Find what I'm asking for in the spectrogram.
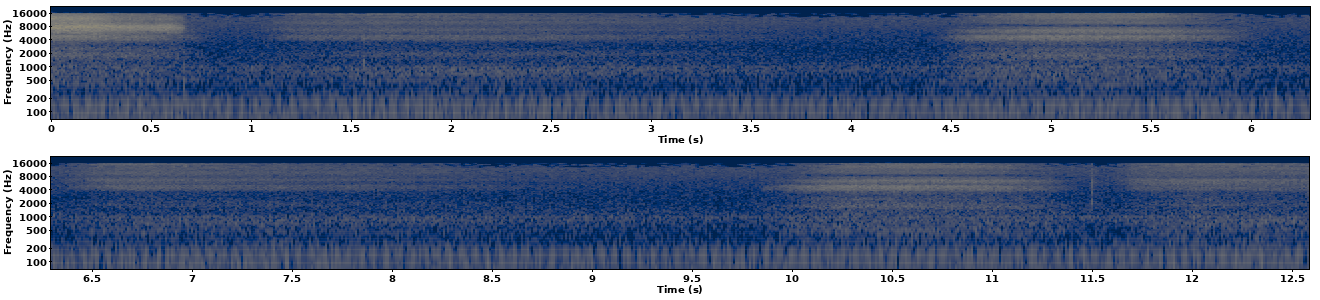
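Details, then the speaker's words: Long Covid airway-clearance demonstration (active cycle of breathing technique): slow, smooth, even deep breaths about every five seconds, filling the tummy, rib cage and up to the collarbones, between relaxed tummy breathing. "let's repeat the cycle of deep breaths aiming for this to feel smooth and even and taken back to those deep breaths"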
